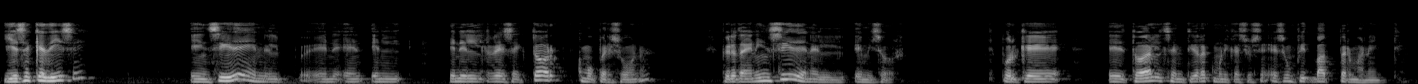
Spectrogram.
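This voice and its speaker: A man's voice: mid-range voice, lively intonation, fairly bright tone. Colombian guy lecturing online, punchy questions, kinda muffled lo-fi sound. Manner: emphatic questions, pauses, repeated words. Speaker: teacher. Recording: slightly muffled lo-fi audio.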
